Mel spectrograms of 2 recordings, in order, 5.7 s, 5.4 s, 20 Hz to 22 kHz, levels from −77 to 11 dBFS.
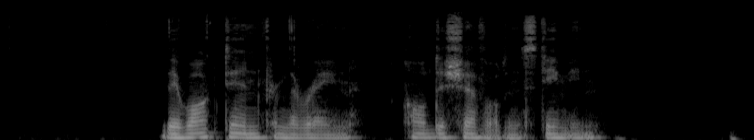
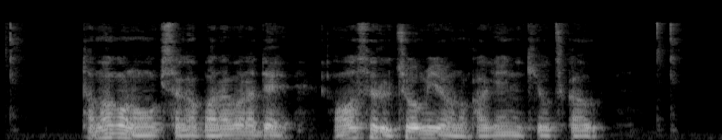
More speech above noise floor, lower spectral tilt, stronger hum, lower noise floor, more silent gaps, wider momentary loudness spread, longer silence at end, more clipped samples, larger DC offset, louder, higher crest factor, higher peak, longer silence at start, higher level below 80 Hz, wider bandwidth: first, 47 dB vs 39 dB; about the same, -5.5 dB/octave vs -6.5 dB/octave; neither; first, -79 dBFS vs -61 dBFS; neither; second, 11 LU vs 21 LU; second, 0.15 s vs 0.35 s; neither; neither; second, -34 LUFS vs -22 LUFS; about the same, 18 dB vs 16 dB; second, -16 dBFS vs -6 dBFS; first, 1.2 s vs 0.05 s; second, -58 dBFS vs -50 dBFS; first, 15 kHz vs 11.5 kHz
